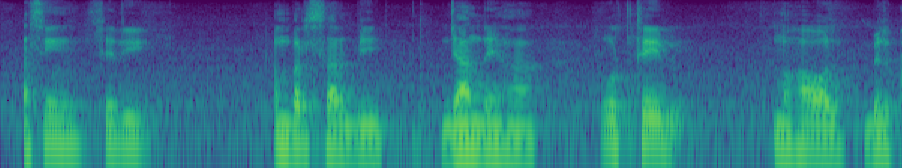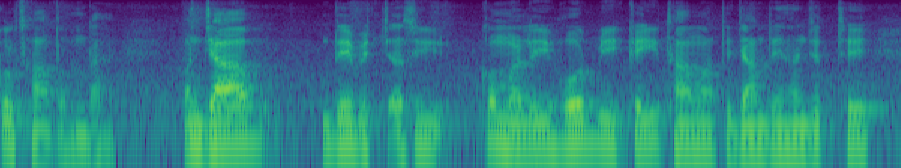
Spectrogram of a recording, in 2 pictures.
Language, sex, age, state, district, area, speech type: Punjabi, male, 30-45, Punjab, Mansa, urban, spontaneous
